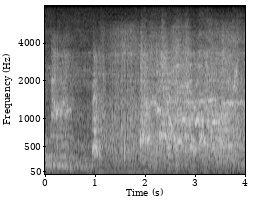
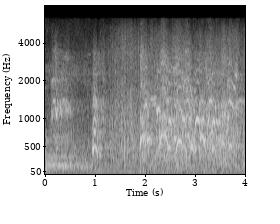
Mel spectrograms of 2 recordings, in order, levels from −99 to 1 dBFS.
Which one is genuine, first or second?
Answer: second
